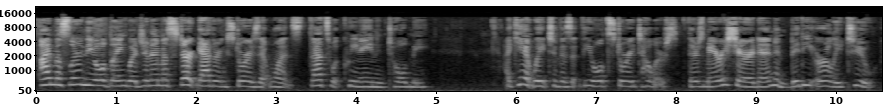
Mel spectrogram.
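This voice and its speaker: A woman voicing an eager, wonderstruck young woman in a children's storybook, talking in an excitable, breathless manner. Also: a little high, moderate pace. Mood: eager, urgent. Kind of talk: children's storybook read-aloud.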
